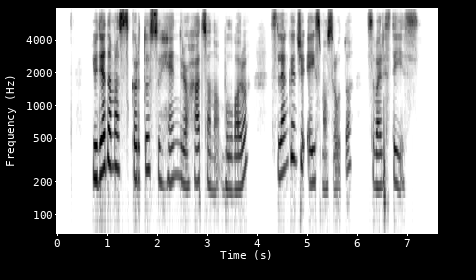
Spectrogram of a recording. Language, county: Lithuanian, Marijampolė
